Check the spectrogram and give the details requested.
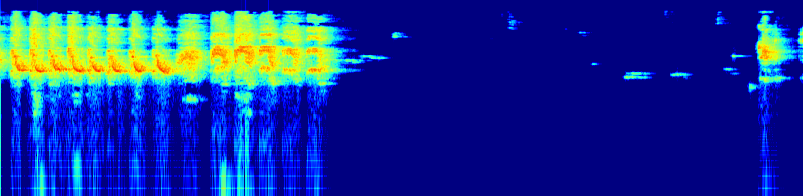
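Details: Nias hill myna master recording for teaching other birds: a rapid series of about fifteen repeated loud, harsh chattering notes over four seconds, then near silence with faint whistles and a final rasping note.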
